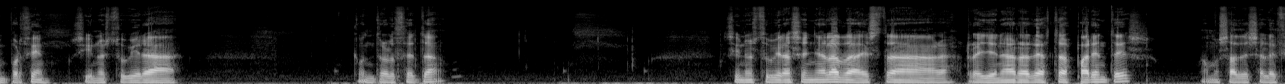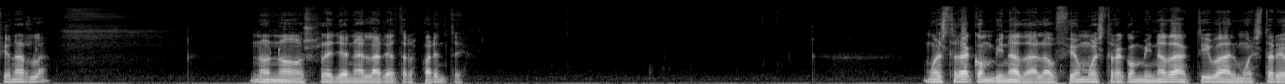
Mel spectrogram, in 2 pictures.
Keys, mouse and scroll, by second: 3.8 ctrl+y, 5.9 ctrl+y, 10.6 click, 12.1 click, 15.5 click, 16.3 click, 17.1 click, 18.3 click, 20.4 click.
